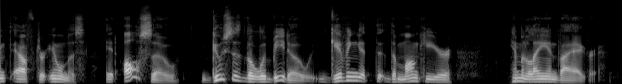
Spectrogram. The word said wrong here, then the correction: moniker: Okay. Monkier? – The monkier. Monkier? – Moniker? – Moniker? Is that it? – Spell it for me. – Monkier. – Moniker. – Okay. It looks like monkier.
